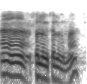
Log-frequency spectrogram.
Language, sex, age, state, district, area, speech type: Tamil, male, 30-45, Tamil Nadu, Krishnagiri, urban, conversation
